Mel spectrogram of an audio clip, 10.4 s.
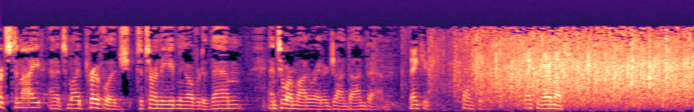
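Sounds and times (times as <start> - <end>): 
speech: 0.0 - 8.7
audience applause: 6.4 - 10.4.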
